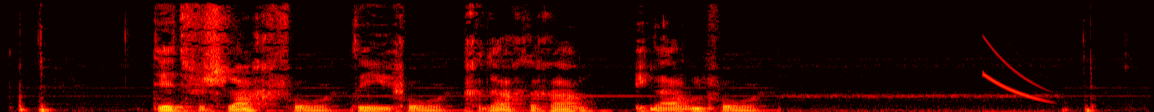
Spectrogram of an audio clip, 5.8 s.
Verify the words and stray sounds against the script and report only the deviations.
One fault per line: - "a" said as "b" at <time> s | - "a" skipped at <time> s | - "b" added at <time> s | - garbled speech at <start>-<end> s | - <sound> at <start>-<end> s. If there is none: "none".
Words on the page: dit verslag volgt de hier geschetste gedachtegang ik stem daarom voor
- "volgt" said as "voor" at 1.4 s
- "geschetste" said as "voor" at 2.0 s
- "stem" skipped at 3.3 s
- chirp at 4.9-5.3 s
